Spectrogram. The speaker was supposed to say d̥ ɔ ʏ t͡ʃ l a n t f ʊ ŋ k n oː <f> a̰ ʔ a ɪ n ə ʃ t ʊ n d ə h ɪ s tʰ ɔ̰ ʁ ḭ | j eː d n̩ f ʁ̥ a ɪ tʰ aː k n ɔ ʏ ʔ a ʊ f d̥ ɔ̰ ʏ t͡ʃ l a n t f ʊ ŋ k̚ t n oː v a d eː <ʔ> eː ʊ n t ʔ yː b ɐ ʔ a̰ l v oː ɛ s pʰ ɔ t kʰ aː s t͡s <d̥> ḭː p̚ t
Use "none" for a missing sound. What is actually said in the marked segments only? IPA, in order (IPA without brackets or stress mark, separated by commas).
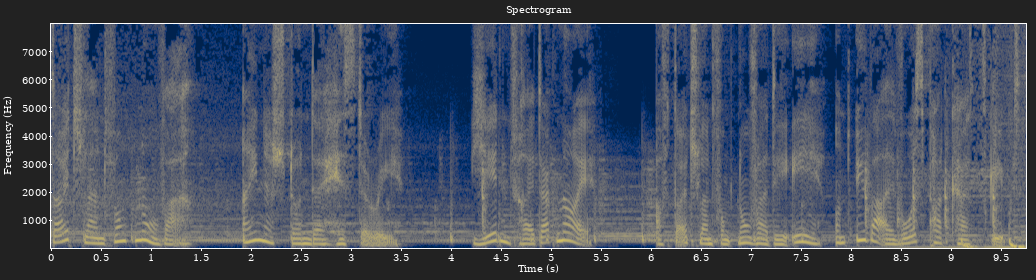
v, ʔ, ɡ̥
